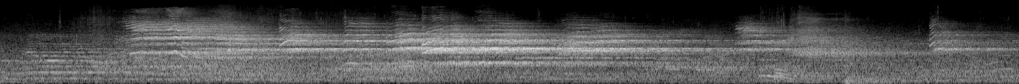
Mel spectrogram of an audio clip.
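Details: Beluga at Port of Nagoya Public Aquarium, public training 24 March 2018 at 16:30, producing long rich harmonic squeals and whinnying calls that swell and fade, with people speaking in a large echoing hall.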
